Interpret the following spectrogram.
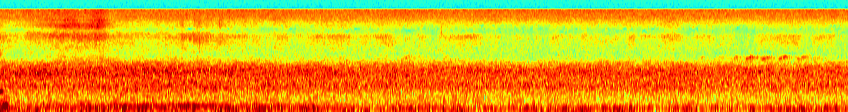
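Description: Steady outdoor background rumble, with a low steady hum through the first two or three seconds.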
